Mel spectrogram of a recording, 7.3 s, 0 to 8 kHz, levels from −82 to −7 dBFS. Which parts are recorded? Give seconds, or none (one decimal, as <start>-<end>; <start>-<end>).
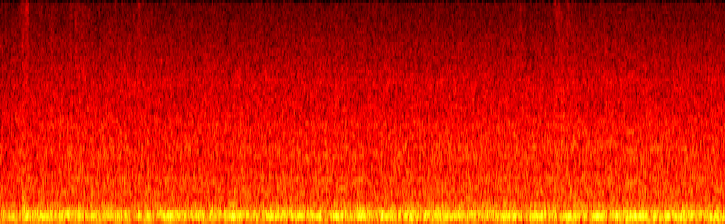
0.0-7.3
